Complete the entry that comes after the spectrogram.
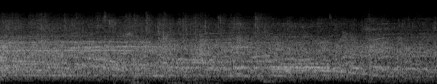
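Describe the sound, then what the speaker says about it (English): A crowd at a 2017 high school boys basketball playoff game, Triton versus Pentucket, roars in a loud, steady wash of cheering that fills the gym, with a commentator talking over it. "And that fires up the crowd."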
